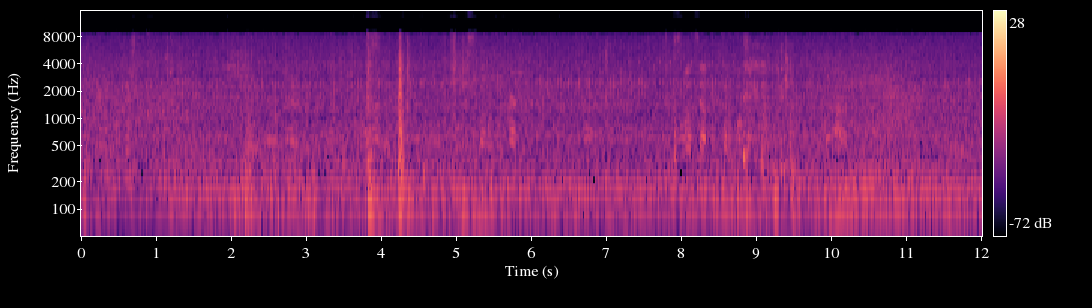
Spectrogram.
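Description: KrAZ Spartan armoured vehicle's engine running steadily as a low hum, with two sharp knocks about four seconds in.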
